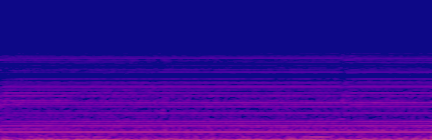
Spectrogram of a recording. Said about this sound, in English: What was that? Is that the fridge? It's mad. I don't know if they can hear it online.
